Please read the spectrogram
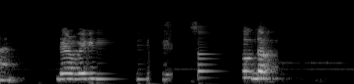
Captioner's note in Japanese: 通信の乱れ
